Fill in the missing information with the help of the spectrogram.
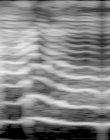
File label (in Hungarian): "traitor", Hungarian; Worms Armageddon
